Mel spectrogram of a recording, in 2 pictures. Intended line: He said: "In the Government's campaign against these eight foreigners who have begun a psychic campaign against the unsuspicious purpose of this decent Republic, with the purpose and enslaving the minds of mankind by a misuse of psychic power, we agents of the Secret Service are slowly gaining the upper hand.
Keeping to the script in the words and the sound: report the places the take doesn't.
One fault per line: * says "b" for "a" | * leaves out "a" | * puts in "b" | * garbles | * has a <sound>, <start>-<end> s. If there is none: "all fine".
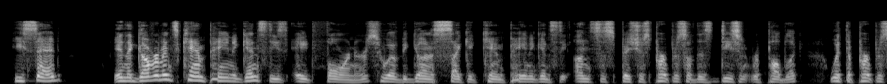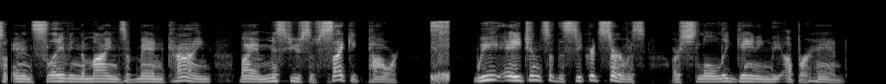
* has a laugh, 13.2-13.4 s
